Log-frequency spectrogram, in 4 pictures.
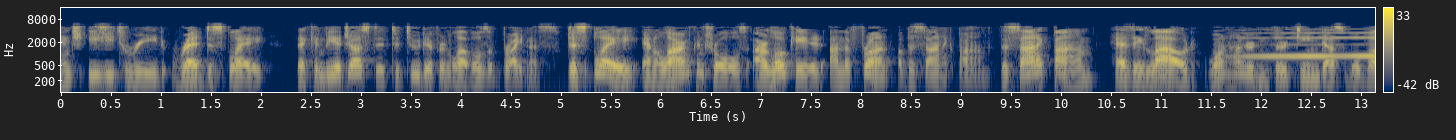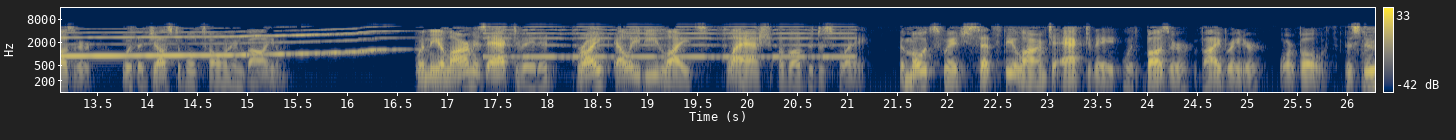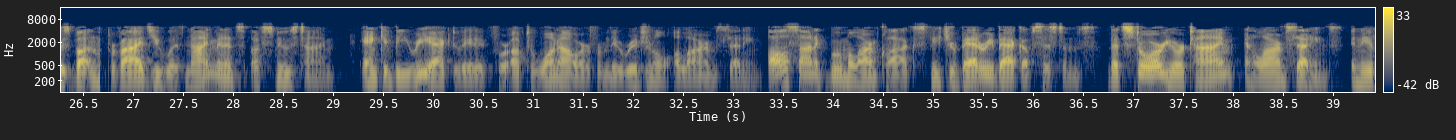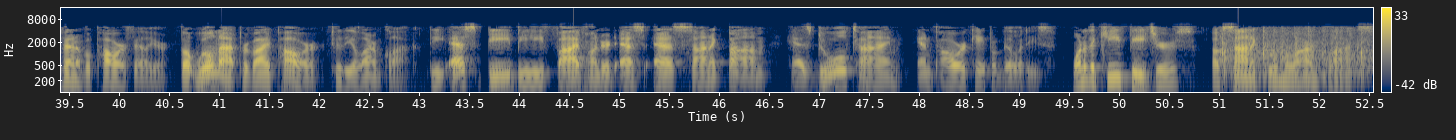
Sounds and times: Speech: 0:00.0 - 0:15.3, 0:16.7 - 0:52.5.

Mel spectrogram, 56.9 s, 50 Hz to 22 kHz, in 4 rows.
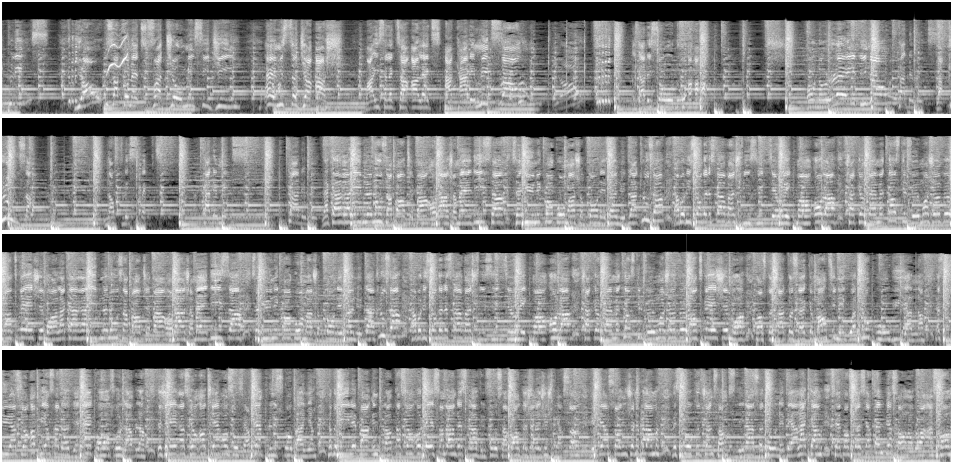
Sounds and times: Music: 0:00.0 - 0:56.9.

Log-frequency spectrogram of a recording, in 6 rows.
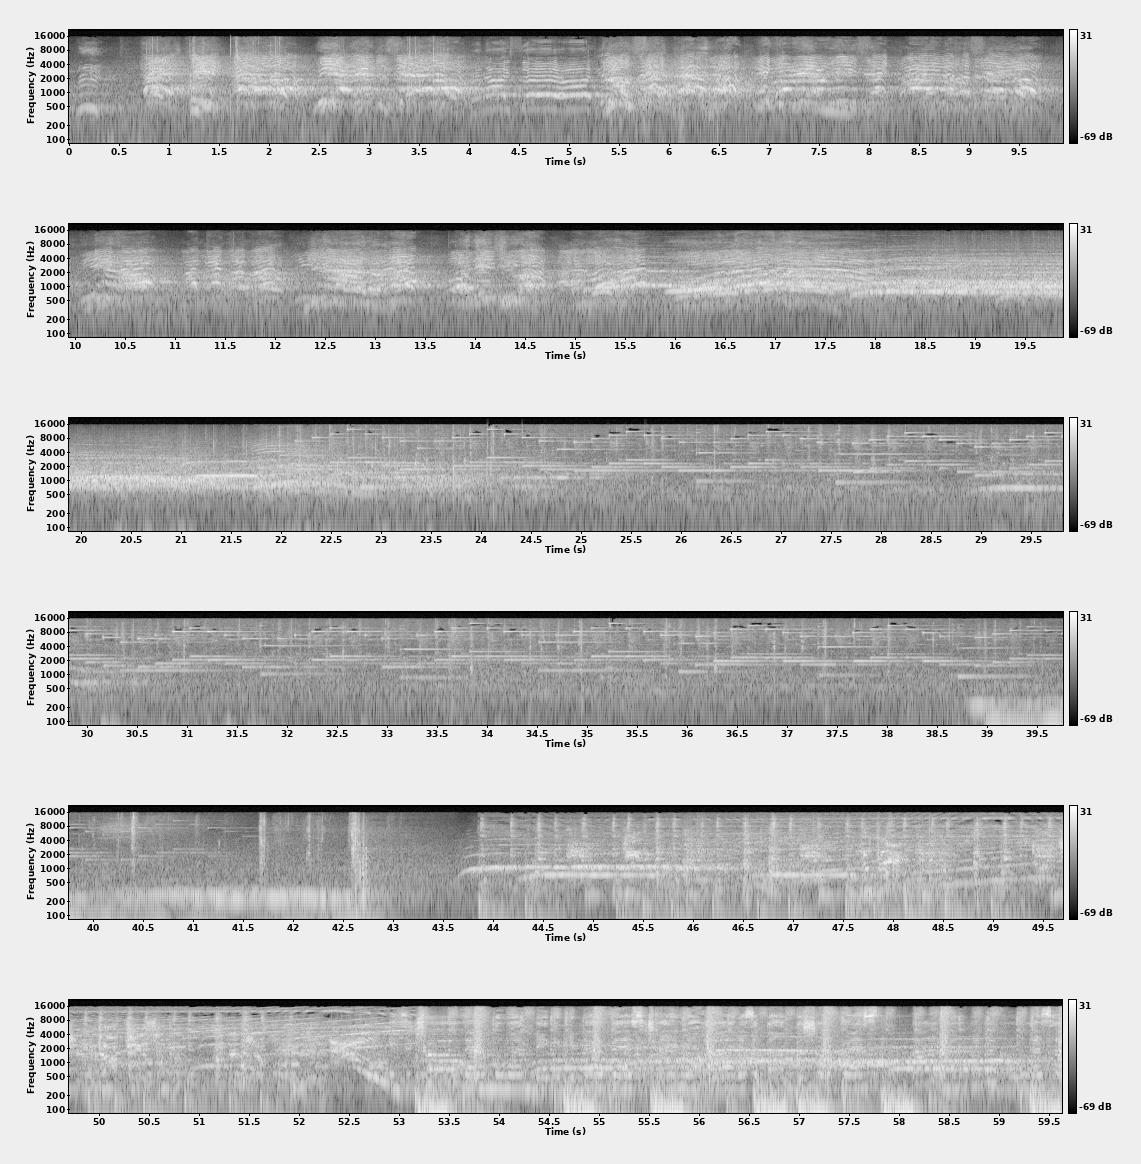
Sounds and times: Glockenspiel: 0:21.7 - 0:42.6, 0:45.3 - 0:59.6
Marimba, xylophone: 0:21.7 - 0:43.1, 0:44.3 - 0:59.6.

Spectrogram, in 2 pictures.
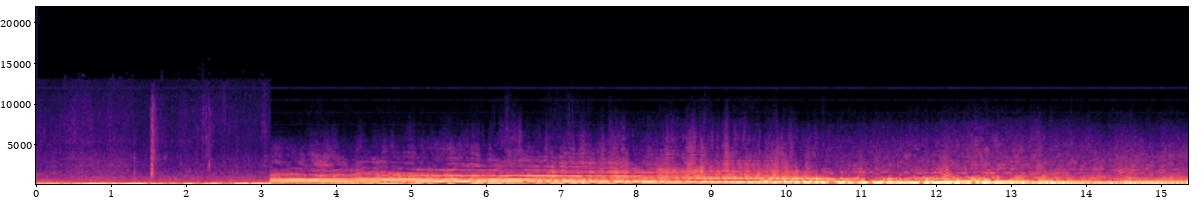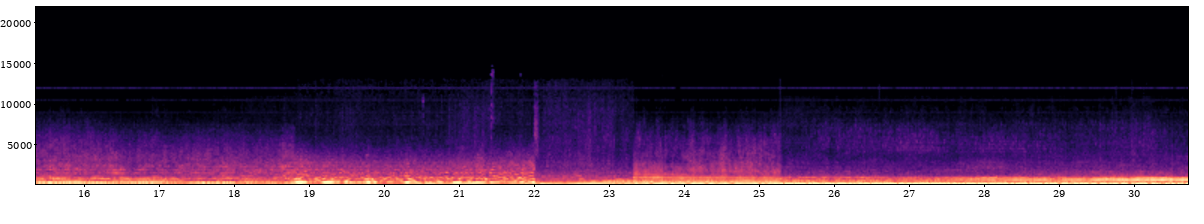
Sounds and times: Motorboat, speedboat: 0:00.0 - 0:30.7.

